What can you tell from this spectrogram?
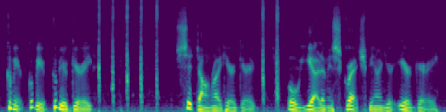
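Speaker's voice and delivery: lightly voiced dog owner, trailing low; talking to a pet dog. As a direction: coax a dog over as if to pet it. Plays owner fussing over pet dog.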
